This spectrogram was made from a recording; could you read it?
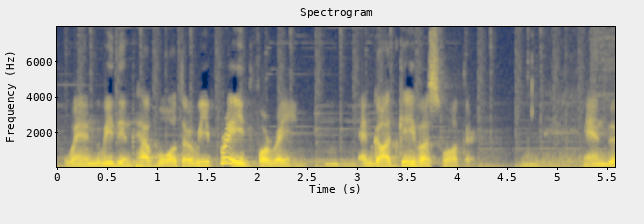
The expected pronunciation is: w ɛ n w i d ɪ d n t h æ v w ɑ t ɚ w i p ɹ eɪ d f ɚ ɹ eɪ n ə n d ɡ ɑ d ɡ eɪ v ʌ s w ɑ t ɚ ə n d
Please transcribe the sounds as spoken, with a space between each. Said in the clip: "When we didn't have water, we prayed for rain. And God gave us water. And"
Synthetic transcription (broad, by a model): w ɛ n w i d ɪ d n t h æ v w ɑ t ɚ w i p ɹ eɪ d f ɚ ɹ eɪ n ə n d ɡ ɑ d ɡ eɪ v ʌ s w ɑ t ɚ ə n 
